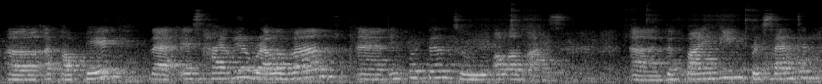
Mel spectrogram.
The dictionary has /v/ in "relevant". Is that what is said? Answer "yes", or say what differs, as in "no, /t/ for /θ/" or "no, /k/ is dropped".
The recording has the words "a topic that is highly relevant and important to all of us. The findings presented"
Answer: yes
